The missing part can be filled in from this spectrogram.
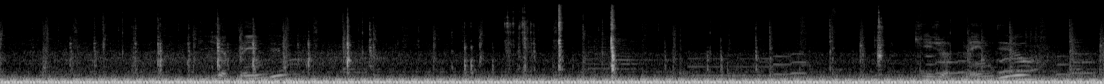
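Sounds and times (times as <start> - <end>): car engine idling: 0.0 - 11.0
sharp clicks and small knocks: 0.6 - 3.8.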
